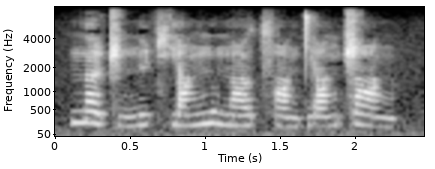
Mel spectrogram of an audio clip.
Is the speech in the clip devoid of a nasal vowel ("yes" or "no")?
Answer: yes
